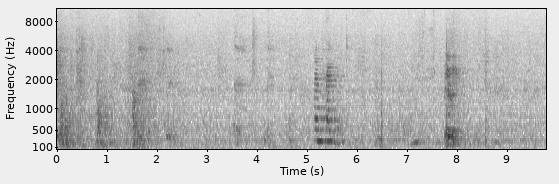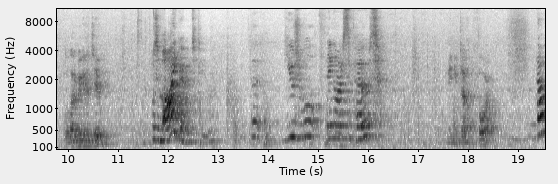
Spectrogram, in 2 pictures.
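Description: A woman speaks with feeling on a stage, heard from afar in a large hall.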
